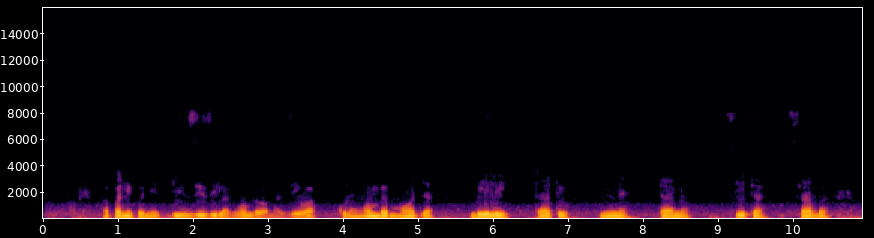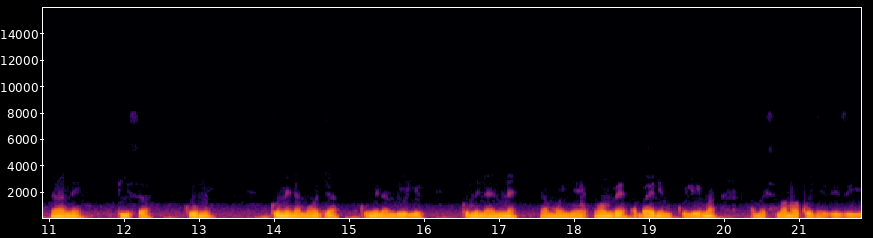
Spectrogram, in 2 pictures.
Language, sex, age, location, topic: Swahili, male, 25-35, Nakuru, agriculture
